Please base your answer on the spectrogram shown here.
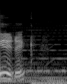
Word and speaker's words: Erik: So, I here have Eric, but if I say it properly in Dutch, it would be Erik, saying I would go for the extra starbase naval cap if playing tall.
